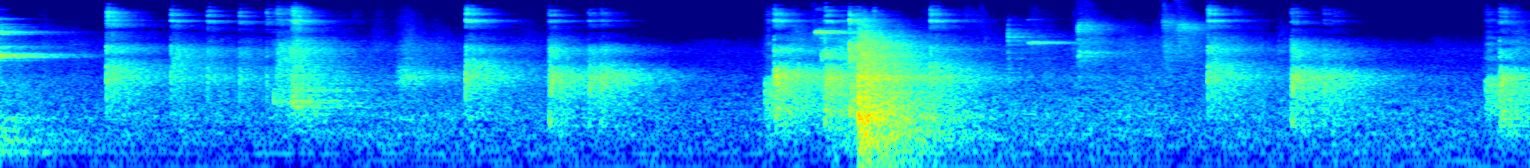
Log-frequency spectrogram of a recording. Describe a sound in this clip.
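A ping-pong ball bounces on the table before a serve.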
